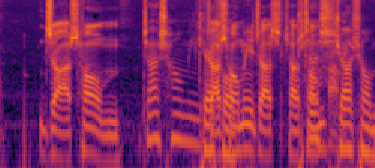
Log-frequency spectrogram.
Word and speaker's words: Homme: Josh Homme, Josh Homme.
